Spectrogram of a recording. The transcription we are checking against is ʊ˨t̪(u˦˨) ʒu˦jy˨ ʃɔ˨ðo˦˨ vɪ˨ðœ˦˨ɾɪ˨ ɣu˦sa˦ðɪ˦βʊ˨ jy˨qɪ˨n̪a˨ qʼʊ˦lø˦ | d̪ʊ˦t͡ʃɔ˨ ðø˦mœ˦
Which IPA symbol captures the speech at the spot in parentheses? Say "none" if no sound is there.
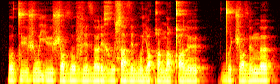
y˦˨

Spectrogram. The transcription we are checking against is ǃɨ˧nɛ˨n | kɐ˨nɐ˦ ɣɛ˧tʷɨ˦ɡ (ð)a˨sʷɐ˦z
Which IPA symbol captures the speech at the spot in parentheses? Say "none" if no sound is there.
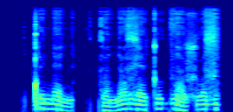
ð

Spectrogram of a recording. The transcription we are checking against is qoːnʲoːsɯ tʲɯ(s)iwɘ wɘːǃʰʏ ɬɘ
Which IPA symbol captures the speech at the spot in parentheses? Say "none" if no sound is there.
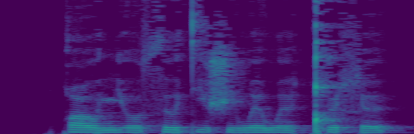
ʃ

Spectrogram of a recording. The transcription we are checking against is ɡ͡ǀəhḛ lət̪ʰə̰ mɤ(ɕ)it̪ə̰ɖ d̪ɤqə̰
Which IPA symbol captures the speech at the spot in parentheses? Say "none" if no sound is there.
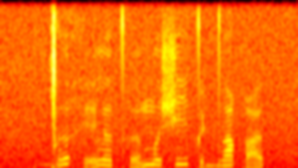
ʃ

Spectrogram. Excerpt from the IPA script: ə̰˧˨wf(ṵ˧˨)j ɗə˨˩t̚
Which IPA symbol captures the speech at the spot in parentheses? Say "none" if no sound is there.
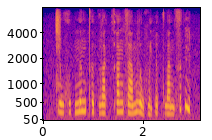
ṵ˧˨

